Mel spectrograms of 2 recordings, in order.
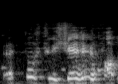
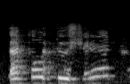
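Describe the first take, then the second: First: High, laughing through That don't do shit at all; amused retelling; laughing repeat. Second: High and slow, leaning on don't; scoffing, stretched emphasis; slow scoffing stress. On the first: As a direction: chuckle as you say it again. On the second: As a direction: drawl That don't do shit out, high. Repeats his own line slowly. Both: Retold or imitated.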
